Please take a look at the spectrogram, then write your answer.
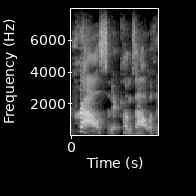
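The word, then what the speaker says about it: praus (πραΰς): The Greek term here is the term praus. Praus. If you spell it in English, it would be P-R-A-U-S.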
